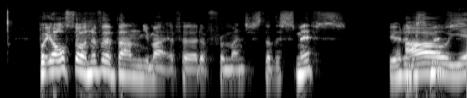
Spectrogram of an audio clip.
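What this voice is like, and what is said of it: Usual voice. Nothing is said of it.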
